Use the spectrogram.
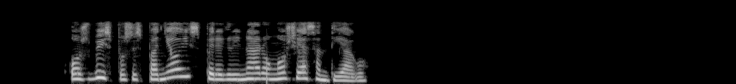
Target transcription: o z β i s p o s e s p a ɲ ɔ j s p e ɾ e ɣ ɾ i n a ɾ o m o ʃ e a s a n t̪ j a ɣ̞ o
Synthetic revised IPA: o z β i s p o s e s p a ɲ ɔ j s p e ɾ e ɣ ɾ i n a ɾ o ŋ o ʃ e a s a n t̪ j a ɣ̞ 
